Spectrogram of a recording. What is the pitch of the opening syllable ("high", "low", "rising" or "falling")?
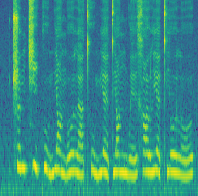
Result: high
